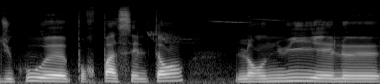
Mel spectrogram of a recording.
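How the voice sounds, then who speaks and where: The voice belongs to a man and has a dark, mellow tone. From France, Rennes (Brittany). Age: 20s. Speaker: professional kickboxer. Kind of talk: testimony. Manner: hesitant, frequent fillers.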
